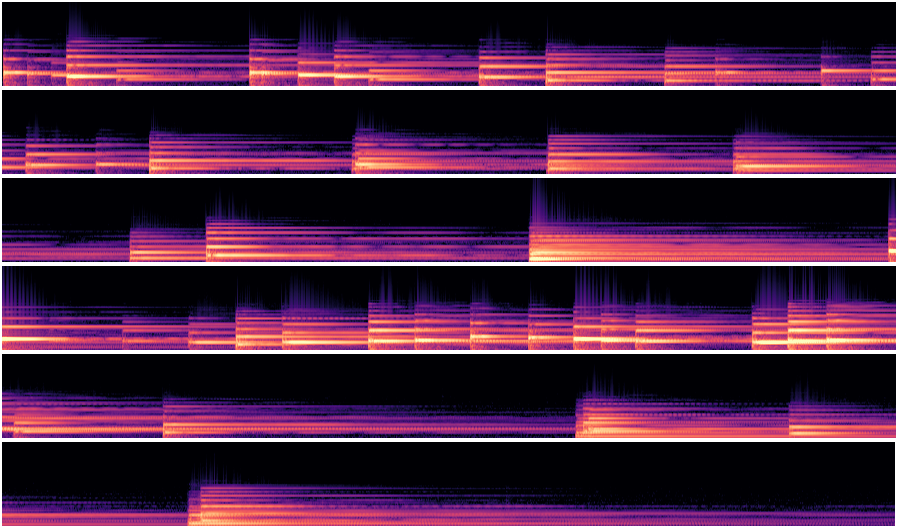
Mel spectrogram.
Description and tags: Melodic piano released as part of an EP.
